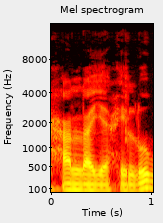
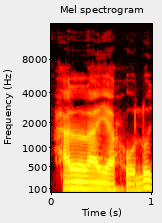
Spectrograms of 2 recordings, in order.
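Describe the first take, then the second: First: The verb's middle vowel is an i sound. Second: The verb's middle vowel is a u sound. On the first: "Boleh dibaca kasroh" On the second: "boleh dibaca dhammah"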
